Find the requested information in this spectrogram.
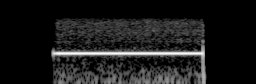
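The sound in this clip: Ringback tone on an outgoing telephone call: one steady, loud, mid-pitched tone lasting about a second and a half, preceded and followed by silence.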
